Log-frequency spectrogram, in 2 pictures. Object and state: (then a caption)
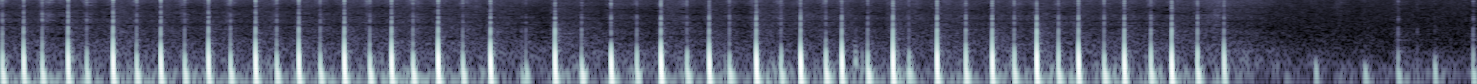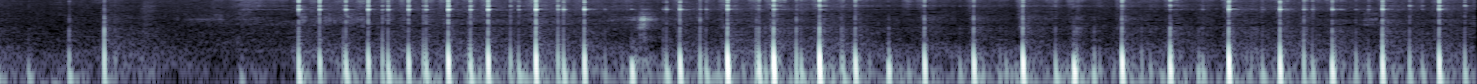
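Plastic bottle tapped. A small matte white bottle that looks plastic is held in the hands, and its body and base are tapped with the fingertips and nails in a fast, steady run of short, dull, low taps. The tapping stops for about two and a half seconds, leaving only faint soft sounds. It then resumes with the same quick rhythm, now with a brighter, high clicky edge.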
